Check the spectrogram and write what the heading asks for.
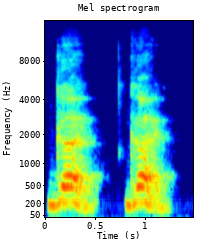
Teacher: You almost don't hear the D.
